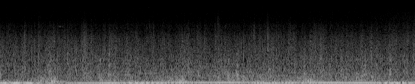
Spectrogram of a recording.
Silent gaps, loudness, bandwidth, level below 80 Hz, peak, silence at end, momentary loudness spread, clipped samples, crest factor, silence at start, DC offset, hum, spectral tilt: none; -28 LUFS; 16 kHz; -28 dBFS; -14 dBFS; 0 s; 2 LU; under 0.1%; 12 dB; 0 s; under 0.1%; none; -7 dB/octave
